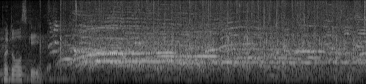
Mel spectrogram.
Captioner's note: audience cheers and claps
